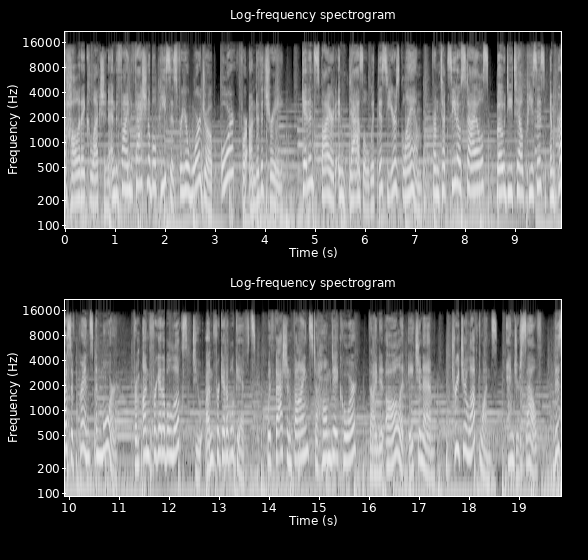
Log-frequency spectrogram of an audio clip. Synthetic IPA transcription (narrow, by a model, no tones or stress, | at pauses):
əhɑlˠəɾeɪkʰəlɛkʃɨ̃nɨ̰̃ntɨfãɪ̃n̥fæʃɨnəbl̩ˠpʰisɨz̥fə˞jə˞wɔɹdɹoʊbə˞fə˞ʔʌ̰̃ndə˞ðɨtʰɹ̥iɡ̥ɛɾɨ̃nspaɪə˞ɾɨ̰̃ndæzl̩ˠwɨðɪsjɪɹzɡlæ̃mfɹʌ̃mtʰɛksiɾoʊstaɪlˠz̥b̥oʊditʰeɪlˠd̚pʰisɨzɨ̃mpʰɹ̥ɛsɨv̥pʰɹ̥ɪ̃ntsɨ̃nmɔɹ | fɹʌ̃mʌ̃nfə˞ɡɛɾəbl̩ˠlʊkstʰɨʔʌ̃nfə˞ɡɛɾəbl̩ˠɡɪftswɨð̥fæʃɨ̃nfãɪ̃ndz̥tʰɨhõʊ̃mdeɪkʰɔɹfãɪ̃ndɨɾʔɔlˠɨɾeɪt͡ʃɨ̃nɛ̃mtʰɹ̥it͡ʃə˞lʌvd̚wʌ̰̃nz̥ʔɨ̃njə˞sɛlˠf | ðɪs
